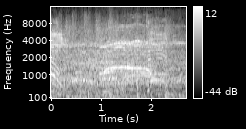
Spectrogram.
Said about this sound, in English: She makes her way to the main ballroom floor, where an enthusiastic crowd of mostly black and brown faces with the biggest smiles size her up, cheer her on, and sing her praises.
